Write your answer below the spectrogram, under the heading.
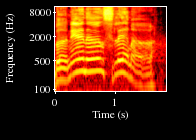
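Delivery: very high, silly cartoon character voice. Recalling the Donkey Kong TV show, imitating Donkey Kong. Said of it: "Where he was like".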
